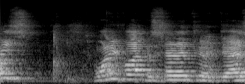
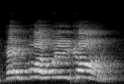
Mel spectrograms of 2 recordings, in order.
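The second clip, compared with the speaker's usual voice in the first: calling out; 9 semitones higher, 6 dB louder than usual. Acted. Woman calling after him.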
